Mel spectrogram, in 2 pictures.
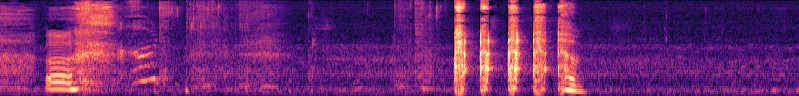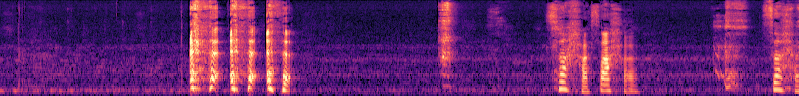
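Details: A young child deliberately fake coughing in short, staccato bursts, imitated rather than from illness; the child had been spitting and was asked whether her throat hurt.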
